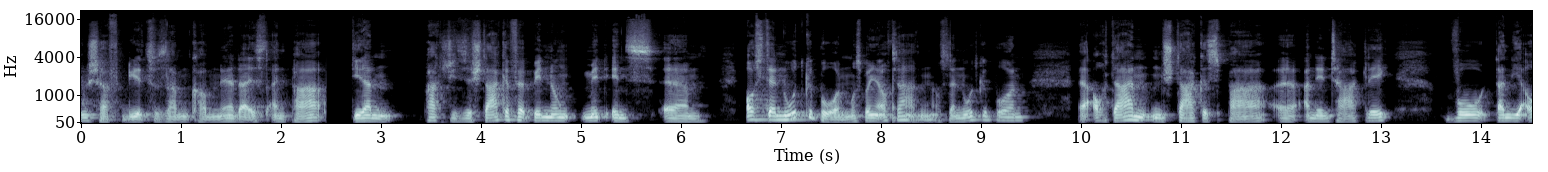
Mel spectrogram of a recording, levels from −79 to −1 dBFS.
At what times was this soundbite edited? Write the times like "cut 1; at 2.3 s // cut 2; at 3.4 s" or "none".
cut 1; at 8.1 s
